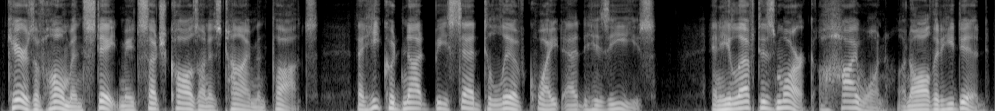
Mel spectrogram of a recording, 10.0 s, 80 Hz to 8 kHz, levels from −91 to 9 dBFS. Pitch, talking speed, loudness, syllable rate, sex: 125 Hz, 225 wpm, -17 LUFS, 4.8 syllables/s, male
